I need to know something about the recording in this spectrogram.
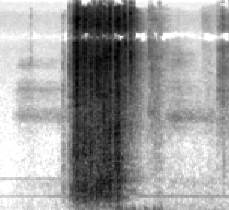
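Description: A toy truck rolls down a plastic ramp.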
